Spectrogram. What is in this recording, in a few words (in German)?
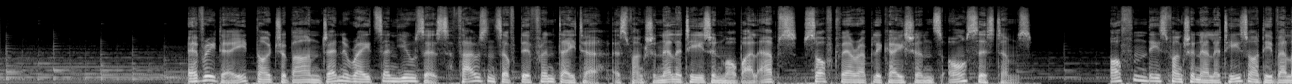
sprecher englisch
